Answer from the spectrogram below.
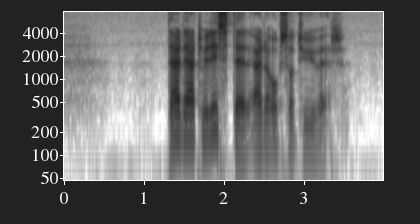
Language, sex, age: Norwegian, male, 53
